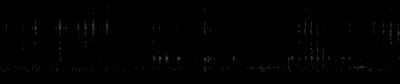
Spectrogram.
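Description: A wooden stylus held in the fingertips scratches orange fur lines into the black squirrel coating of a flat, wax-coated scratch-art card. The steady strokes make quiet, dry, bright scratching with no low end, each short stroke stopping almost instantly.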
